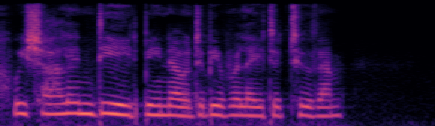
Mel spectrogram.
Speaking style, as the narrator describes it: sighed Anne

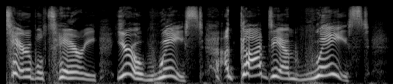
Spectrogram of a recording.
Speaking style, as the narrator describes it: his guidance counselor, Ernest Aaron, shouted at him

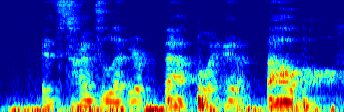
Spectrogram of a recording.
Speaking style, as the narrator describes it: she leaned over and whispered hotly in his ear

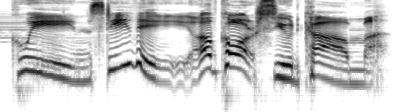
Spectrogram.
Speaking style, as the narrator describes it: sneered Warvalo the wizard

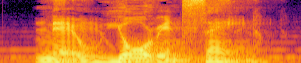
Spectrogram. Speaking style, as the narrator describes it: the figure said in a disgusted tone

